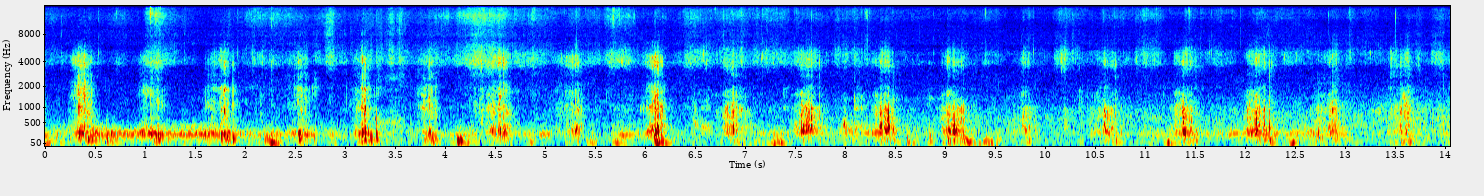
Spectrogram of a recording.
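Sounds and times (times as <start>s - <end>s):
ponies chewing hay: 0.1s - 14.0s.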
